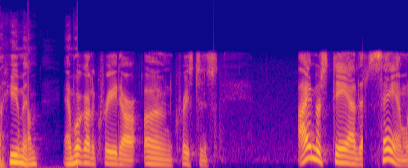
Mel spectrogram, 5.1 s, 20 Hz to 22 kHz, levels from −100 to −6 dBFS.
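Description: At 0.35 s a short glitch marks damaged data in a compressed stream. The decoder hit corrupted frames, lost sync and skipped to the next header. Unlike a lasting tonal change, this is a momentary blip.

From 0.97 s to the end, the speech turns duller and boxier, with nothing above 6 kHz and a faint new background noise. There is no gap at the change and the level stays about the same. This points to a likely input switch to a poorer device, whose narrower band persists instead of glitching briefly.

The same decoder glitch returns at 2.67 s and 4.53 s, each brief over the narrowed sound.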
